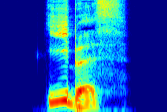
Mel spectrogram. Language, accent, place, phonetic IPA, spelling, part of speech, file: German, Germany, Berlin, [ˈiːbɪs], Ibis, noun, De-Ibis.ogg
- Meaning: ibis (bird)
